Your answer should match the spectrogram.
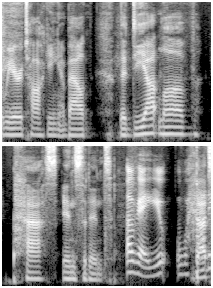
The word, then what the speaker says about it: Dyatlov: Today we are talking about the Dyatlov Pass incident. Okay, That's how you actually say it. I had to look up the Russian pronunciation for it.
